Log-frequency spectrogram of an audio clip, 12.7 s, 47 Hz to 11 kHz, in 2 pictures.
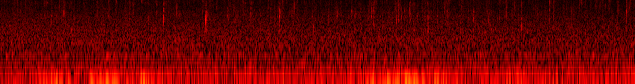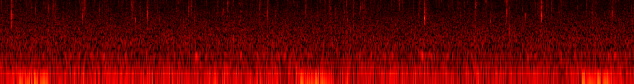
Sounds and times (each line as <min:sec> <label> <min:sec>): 0:00.0 rain 0:12.6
